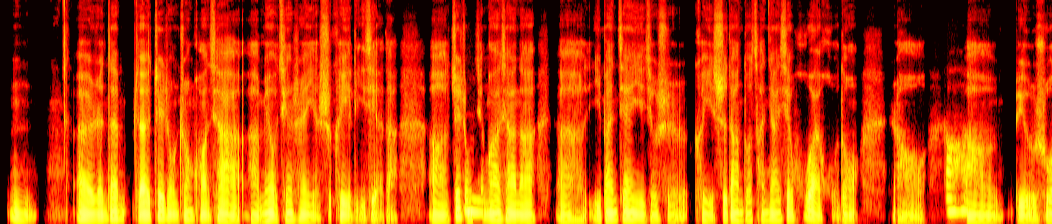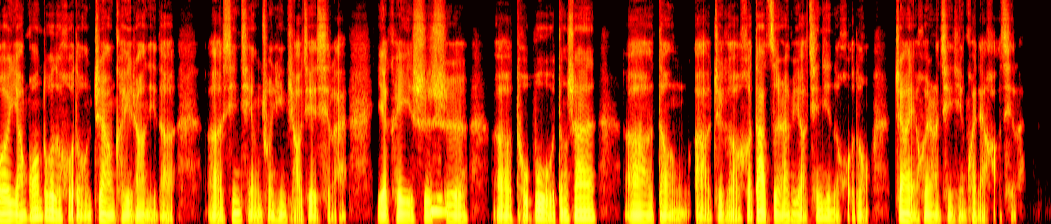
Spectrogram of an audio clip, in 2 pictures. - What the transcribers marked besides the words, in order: lip smack; "心情" said as "亲情"
- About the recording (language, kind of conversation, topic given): Chinese, advice, 伴侣分手后，如何重建你的日常生活？
- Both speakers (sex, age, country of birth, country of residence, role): female, 45-49, China, United States, user; male, 40-44, China, United States, advisor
